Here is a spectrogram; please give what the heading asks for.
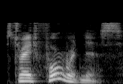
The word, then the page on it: straightforwardness: British English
